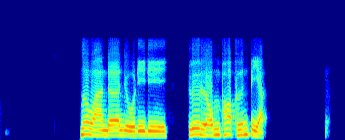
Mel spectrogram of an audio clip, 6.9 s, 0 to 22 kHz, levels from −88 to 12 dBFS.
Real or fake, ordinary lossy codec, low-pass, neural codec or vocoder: fake; none; 7.2 kHz; codec, 24 kHz, 0.9 kbps, DualCodec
